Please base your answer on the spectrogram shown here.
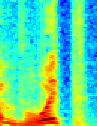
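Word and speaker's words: with: इसे क्या बोलते हैं इसे विद भी बोलते हैं कुछ लोग लेकिन इसे विथ पढ़ा जाता है विथ थ थ इसी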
